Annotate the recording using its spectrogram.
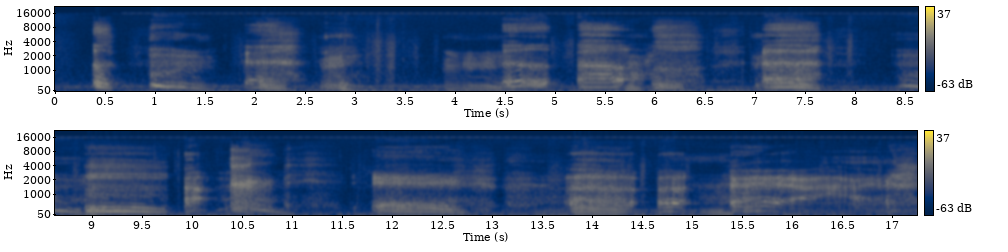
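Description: A man grunts and groans with strain.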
